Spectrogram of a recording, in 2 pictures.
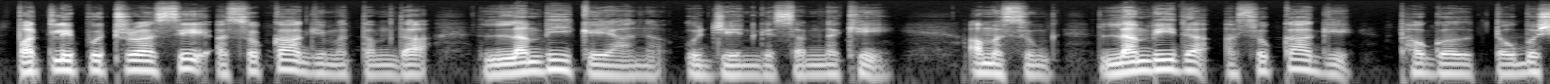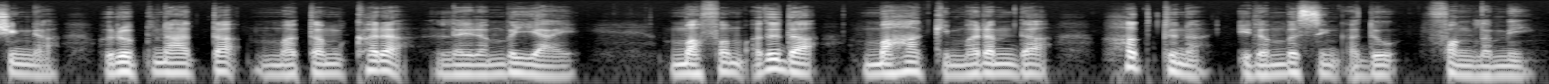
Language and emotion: Manipuri, neutral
